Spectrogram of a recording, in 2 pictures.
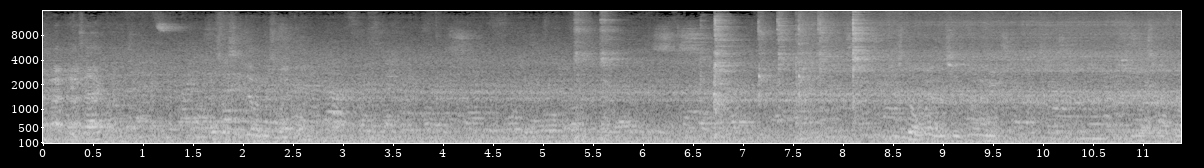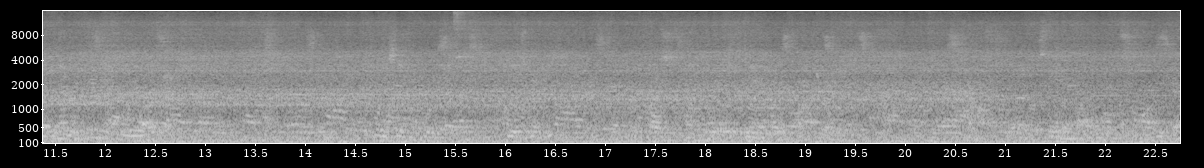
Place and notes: neoscenes: Gate 63 coffee shop
Mascot New South Wales, Australia, 2 December 2010, ~07:00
